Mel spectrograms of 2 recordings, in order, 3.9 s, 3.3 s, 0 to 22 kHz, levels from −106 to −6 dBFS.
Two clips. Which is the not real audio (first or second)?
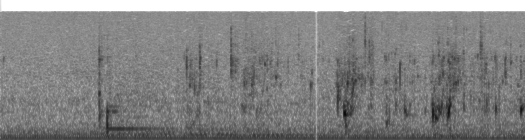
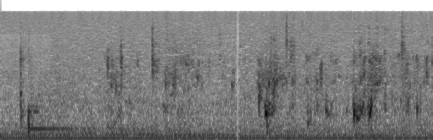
second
